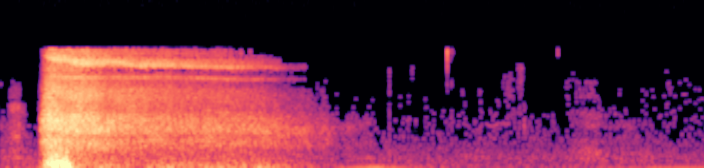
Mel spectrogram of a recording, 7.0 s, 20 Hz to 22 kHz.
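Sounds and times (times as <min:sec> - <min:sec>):
strong breath blown out through the mouth: 0:00.4 - 0:03.0.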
